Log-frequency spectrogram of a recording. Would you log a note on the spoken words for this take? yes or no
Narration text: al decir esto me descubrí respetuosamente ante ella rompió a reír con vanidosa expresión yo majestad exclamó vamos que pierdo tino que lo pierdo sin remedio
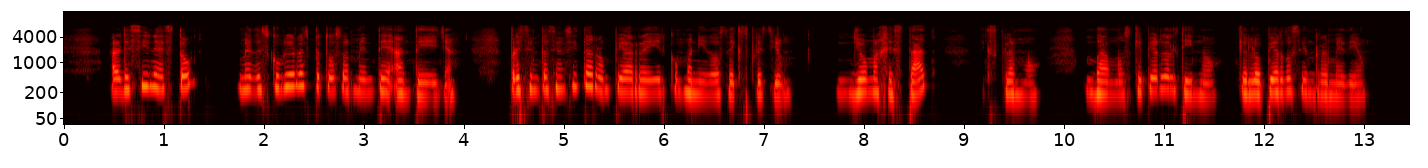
yes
